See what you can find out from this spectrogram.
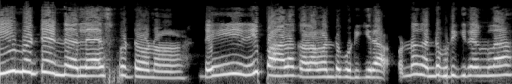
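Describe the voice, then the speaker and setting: At a fairly slow pace, the cartoonish character voice speaks with an extremely high pitch. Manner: chatty storyteller.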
